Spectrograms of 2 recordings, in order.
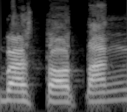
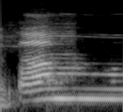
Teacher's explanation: Bibirnya jangan ngebuka. Kalau ngebuka jadi eng. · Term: ikhfa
